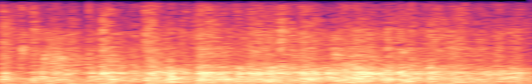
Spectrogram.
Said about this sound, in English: I want to give a big thank you to the organizers and all you for being here. We couldn't be possible without the, you know, the community, so big round of applause for the organizers.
